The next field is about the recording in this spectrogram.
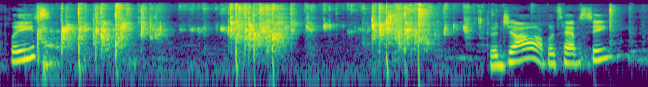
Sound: teacher and students clap and snap their fingers

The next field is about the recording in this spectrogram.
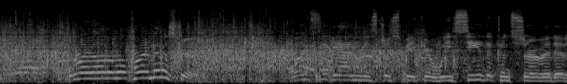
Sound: some Applause

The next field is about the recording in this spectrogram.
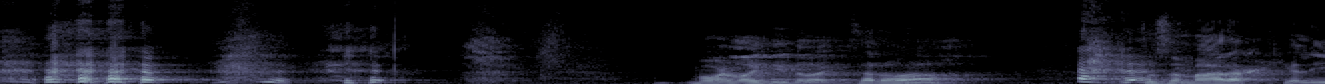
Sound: laugh

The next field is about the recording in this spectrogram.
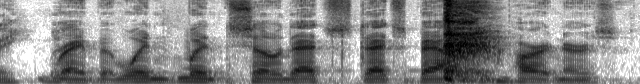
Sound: coughs

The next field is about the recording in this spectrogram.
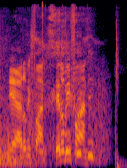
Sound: chuckles

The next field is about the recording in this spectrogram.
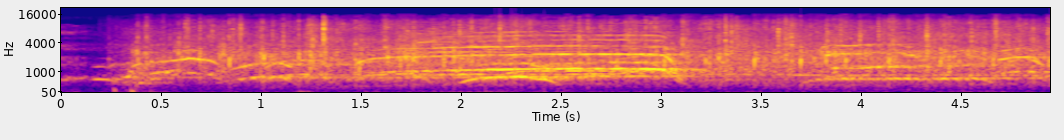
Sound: applause

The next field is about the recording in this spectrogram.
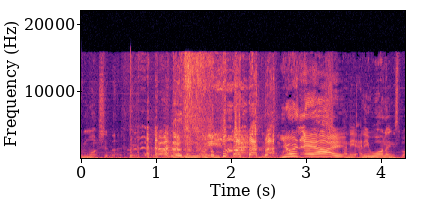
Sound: men laughing

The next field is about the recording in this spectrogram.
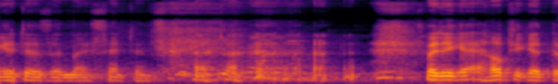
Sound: laughter; laughs

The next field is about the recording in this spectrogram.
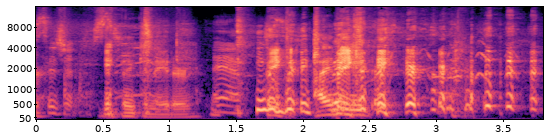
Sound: laughs

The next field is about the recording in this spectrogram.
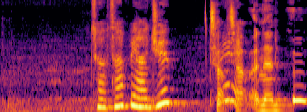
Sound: distant voice

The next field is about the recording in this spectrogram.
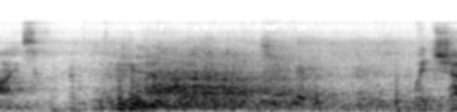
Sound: laughter

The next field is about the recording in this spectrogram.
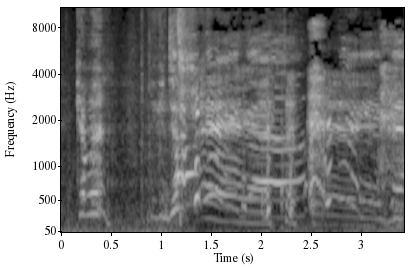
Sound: laughing

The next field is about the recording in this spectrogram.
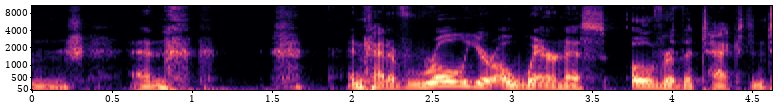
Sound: laughs

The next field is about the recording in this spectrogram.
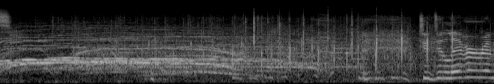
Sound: audience cheers

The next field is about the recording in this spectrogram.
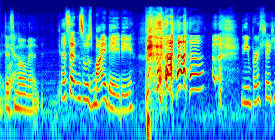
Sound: laughter

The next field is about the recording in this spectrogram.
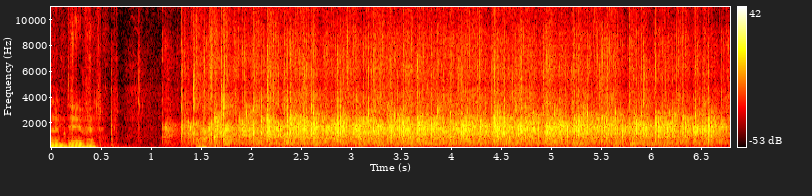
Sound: applause

